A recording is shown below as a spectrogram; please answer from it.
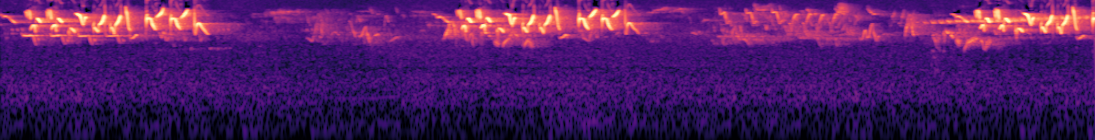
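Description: An indigo bunting sings bright, high, sweet phrases of paired notes, each lasting about two seconds, with softer fragments between. No other sounds are clear.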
